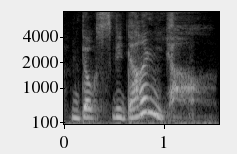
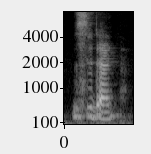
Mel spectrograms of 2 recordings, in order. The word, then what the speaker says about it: до свидания: So for now, goodbye, or shall I say, do svidaniya. That's not actually how you say it. I got infected. No, you say it more like до свидания.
